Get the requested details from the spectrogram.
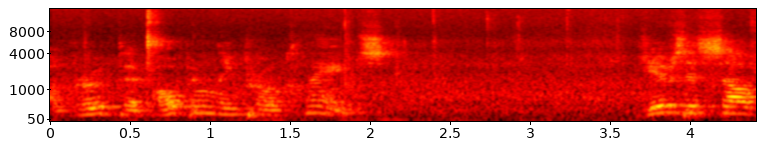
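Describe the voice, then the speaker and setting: Noticeable background noise and audible room echo accompany the recording. A man speaks with an American accent at a moderate pace. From California. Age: 60s. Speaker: whistleblower, former border officer. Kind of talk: public talk. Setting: library talk with audience.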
